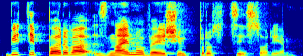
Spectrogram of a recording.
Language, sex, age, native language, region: Slovenian, female, 50-59, Slovenian, Drava region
